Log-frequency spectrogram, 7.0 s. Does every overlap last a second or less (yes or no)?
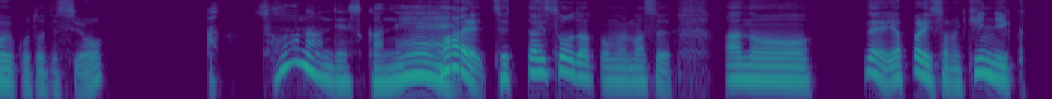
yes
